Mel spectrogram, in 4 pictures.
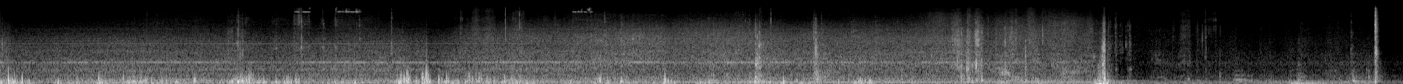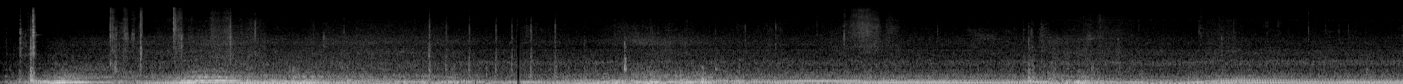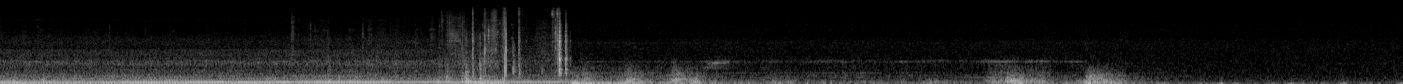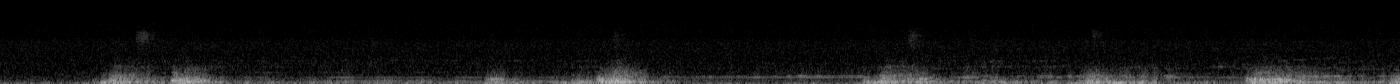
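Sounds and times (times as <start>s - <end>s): car engine idling inside cabin: 0.0s - 56.0s
car door shutting: 9.5s - 11.4s
steady tone: 33.6s - 39.9s, 44.4s - 56.0s.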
